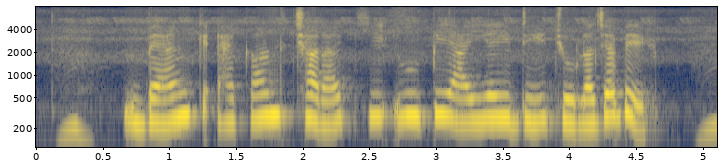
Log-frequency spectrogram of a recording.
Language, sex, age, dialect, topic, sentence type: Bengali, female, 18-24, Rajbangshi, banking, question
